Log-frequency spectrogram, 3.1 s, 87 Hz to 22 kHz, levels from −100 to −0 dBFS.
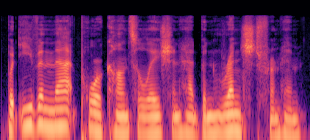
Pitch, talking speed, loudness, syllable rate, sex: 120 Hz, 195 wpm, -19 LUFS, 5.1 syllables/s, male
